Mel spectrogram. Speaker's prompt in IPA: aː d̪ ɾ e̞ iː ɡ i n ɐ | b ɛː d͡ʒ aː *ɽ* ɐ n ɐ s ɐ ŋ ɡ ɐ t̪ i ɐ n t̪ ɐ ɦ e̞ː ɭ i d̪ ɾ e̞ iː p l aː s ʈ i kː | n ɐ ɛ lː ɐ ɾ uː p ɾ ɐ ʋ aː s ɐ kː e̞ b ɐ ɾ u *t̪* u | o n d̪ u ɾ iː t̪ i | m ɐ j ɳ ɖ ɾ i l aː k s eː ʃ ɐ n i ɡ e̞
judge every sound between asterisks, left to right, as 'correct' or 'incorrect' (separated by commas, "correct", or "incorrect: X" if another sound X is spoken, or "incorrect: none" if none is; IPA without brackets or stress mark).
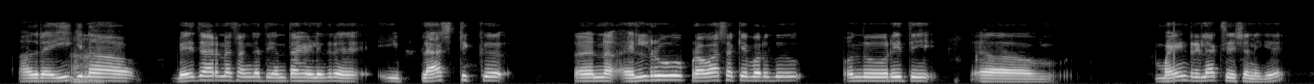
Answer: incorrect: ɾ, incorrect: d̪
